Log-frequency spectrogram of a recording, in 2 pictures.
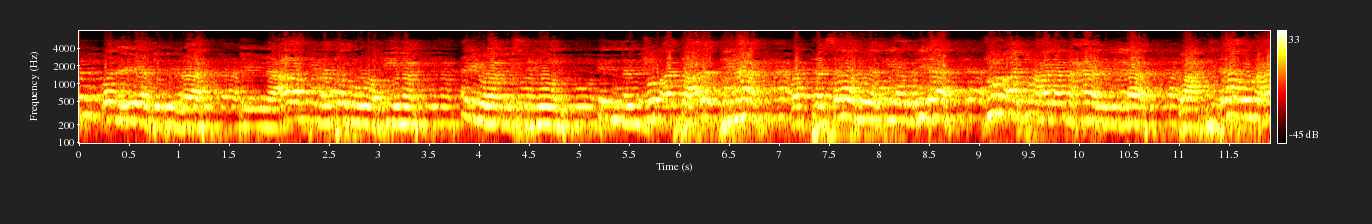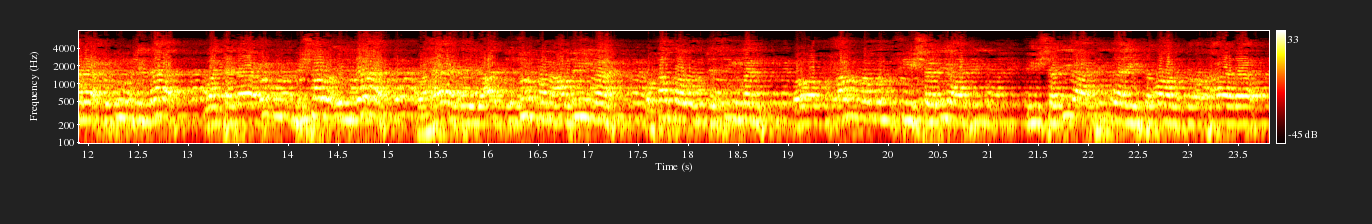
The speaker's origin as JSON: {"language": "Arabic", "country": "Egypt", "said": "ان يحفظ بلدنا مصر"}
